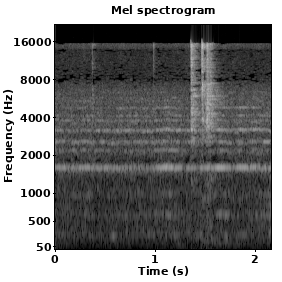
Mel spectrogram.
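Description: Ball of dough frying in hot oil in a pan, giving a faint, even sizzle. A short clink about one and a half seconds in.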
